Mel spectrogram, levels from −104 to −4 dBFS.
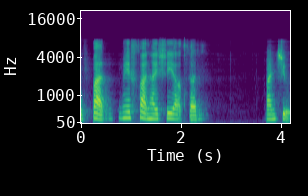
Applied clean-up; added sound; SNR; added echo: neural mask model DeepFilterNet 3.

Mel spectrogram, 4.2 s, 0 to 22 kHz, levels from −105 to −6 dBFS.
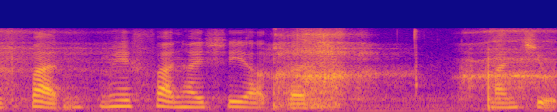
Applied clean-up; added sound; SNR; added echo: none; Breathing; 4 dB; none.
